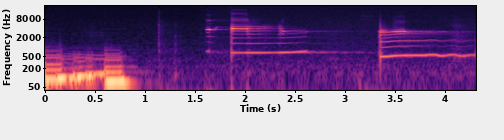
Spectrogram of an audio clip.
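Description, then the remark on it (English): A buzzy, distorted low electronic tone from a motorized-fader force-feedback digital interface gives way to three bright synthesized notes that sustain, bend and wobble in pitch, played alone with no talking. “We call it open haptics, and you can make your own kind of force feedback digital interface by using motorized fader and there are a couple of interactions.”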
